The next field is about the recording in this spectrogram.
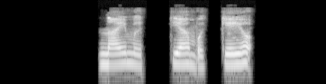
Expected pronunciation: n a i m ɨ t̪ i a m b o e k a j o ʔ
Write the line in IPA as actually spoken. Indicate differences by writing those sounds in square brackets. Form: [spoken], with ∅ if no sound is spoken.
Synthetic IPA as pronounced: n a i m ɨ t̪ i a m b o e k [e] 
